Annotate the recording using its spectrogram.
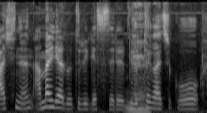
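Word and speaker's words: Rodrigues: 그때 이제 유명해졌던 노래가 아말리아 로드리게스. 어 이제 그 포르투카시 발음 이름은 이제 호드리 호드리게스인데 어쨌든 그때 이제 그분의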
